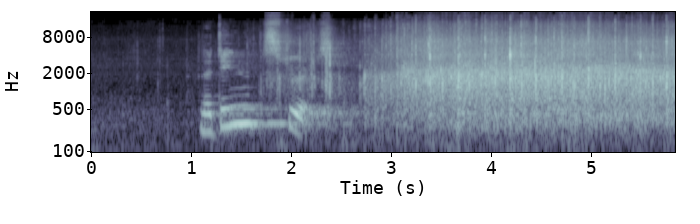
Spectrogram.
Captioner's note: audience applauding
